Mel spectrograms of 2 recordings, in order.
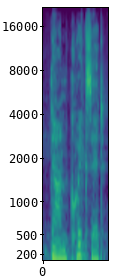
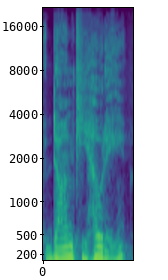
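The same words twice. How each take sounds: First: The name is pronounced with English sounds. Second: The name is pronounced with Spanish sounds. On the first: The speaker calls it wrong. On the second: The speaker calls it right.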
